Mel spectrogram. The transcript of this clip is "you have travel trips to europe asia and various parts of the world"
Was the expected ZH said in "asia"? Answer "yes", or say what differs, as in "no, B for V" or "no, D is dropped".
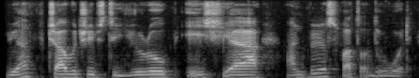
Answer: no, SH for ZH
